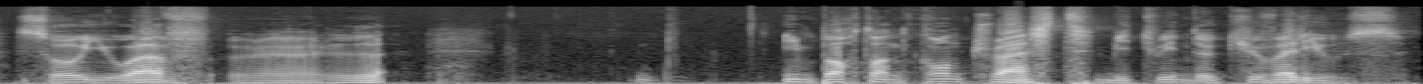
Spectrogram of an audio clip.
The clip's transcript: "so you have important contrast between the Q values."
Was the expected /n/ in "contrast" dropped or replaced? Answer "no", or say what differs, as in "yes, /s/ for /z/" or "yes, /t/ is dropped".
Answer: no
